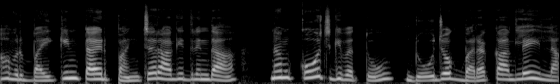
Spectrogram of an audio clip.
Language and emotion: Kannada, sad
